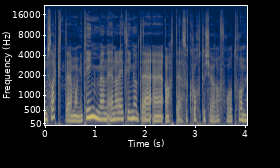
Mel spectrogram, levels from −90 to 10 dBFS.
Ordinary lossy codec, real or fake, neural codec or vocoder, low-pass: none; real; none; 19.8 kHz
